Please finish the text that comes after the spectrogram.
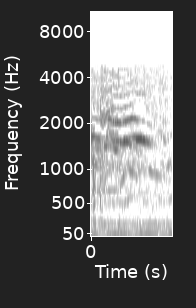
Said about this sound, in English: Yes, some fiend, knowing her deadly fear of cats, has locked her in here with half a dozen of them.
